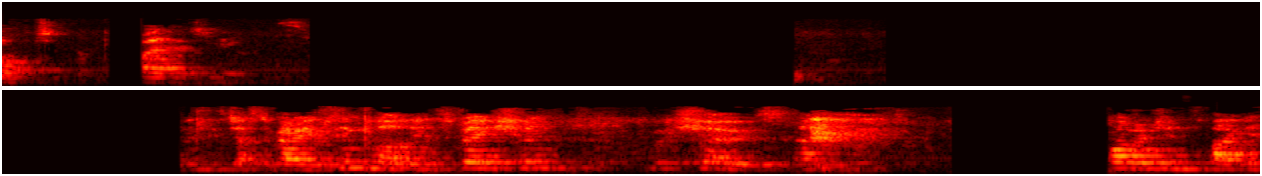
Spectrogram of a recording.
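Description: A woman speaks calmly into a microphone in a large room, with pauses.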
